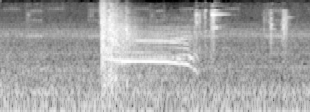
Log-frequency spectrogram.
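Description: A rifle fires a single loud shot that rings off.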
